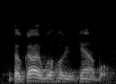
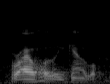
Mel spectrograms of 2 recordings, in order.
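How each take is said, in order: First: God leaned on, falling after; weight the word "God", the rest lighter; stress on God. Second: Weight the word "I" as a personal warning; stress on I. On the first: Preacher to congregation contrasting God's judgment, stress on God. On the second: Preacher warning children about his wife, stress on I. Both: Shown as a demonstration.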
